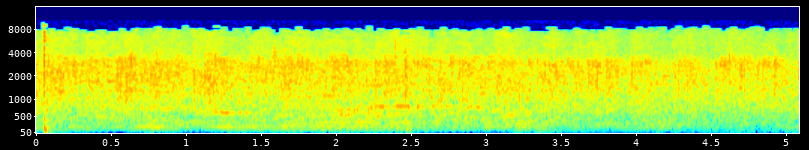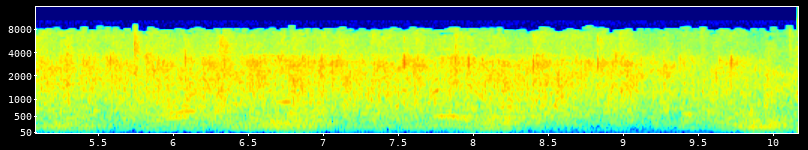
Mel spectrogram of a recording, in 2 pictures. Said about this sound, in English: Would you clap your hands to the Lord and love him before you're seated?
